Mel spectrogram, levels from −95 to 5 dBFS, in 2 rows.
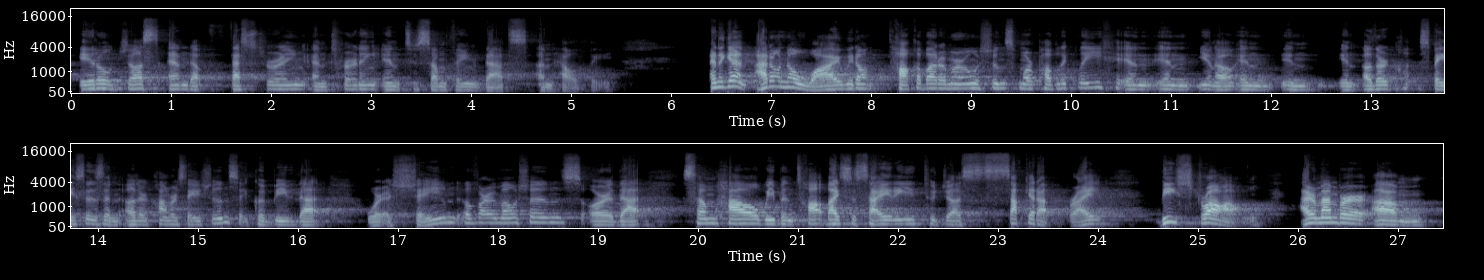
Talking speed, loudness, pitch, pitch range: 140 wpm, -33 LUFS, 145 Hz, 125-170 Hz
